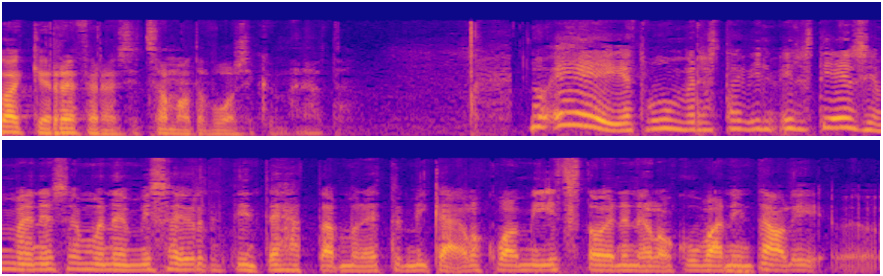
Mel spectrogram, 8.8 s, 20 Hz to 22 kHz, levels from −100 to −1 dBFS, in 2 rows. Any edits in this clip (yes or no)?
yes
